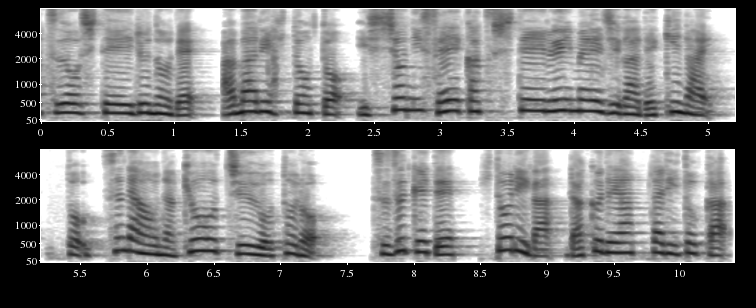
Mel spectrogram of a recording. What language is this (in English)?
Japanese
